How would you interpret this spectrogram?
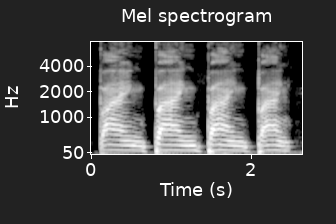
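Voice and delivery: loud banging bang bang; loud knocking. A narrator's reading. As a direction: pound each bang out. Postman knocking like bombs.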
